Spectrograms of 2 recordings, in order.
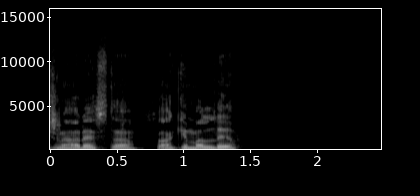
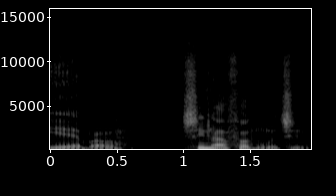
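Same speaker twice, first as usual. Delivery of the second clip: quiet, breathy under-the-breath remark; muttered aside; 5 semitones lower, 10 dB quieter than usual. Retold or imitated. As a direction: say it to yourself so the driver can't hear. Private thought about the driver.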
